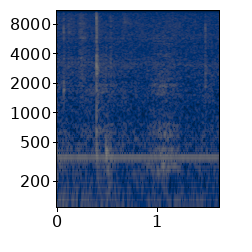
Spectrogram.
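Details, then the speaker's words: Technics SL-B30 turntable motor, viewed from underneath: steady motor hum with a few sharp, irregular ticks. Owner suspects a brush inside. The ticking comes from the grooved motor shaft catching the brushes. Motor repair attempt failed. "but I don't know if that's one of the brushes on the inside something's jacked with it or what"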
